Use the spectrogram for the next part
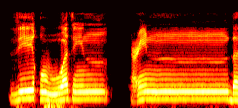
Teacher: قوت قوف موٹا ہوگا، تن پر غنہ نہیں ہوگا کیونکہ آگے حروف حلقی عین آ رہا ہے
